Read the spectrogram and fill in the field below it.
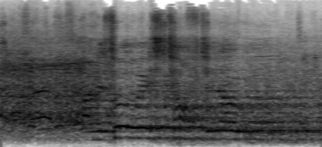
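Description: A man sings into a microphone through loud speakers.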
